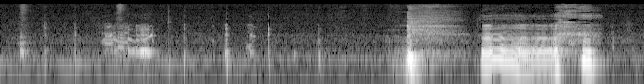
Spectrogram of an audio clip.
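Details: Hiccups in a male pet rabbit: soft, brief clicks repeating about every half second, followed by a person talking to him.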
